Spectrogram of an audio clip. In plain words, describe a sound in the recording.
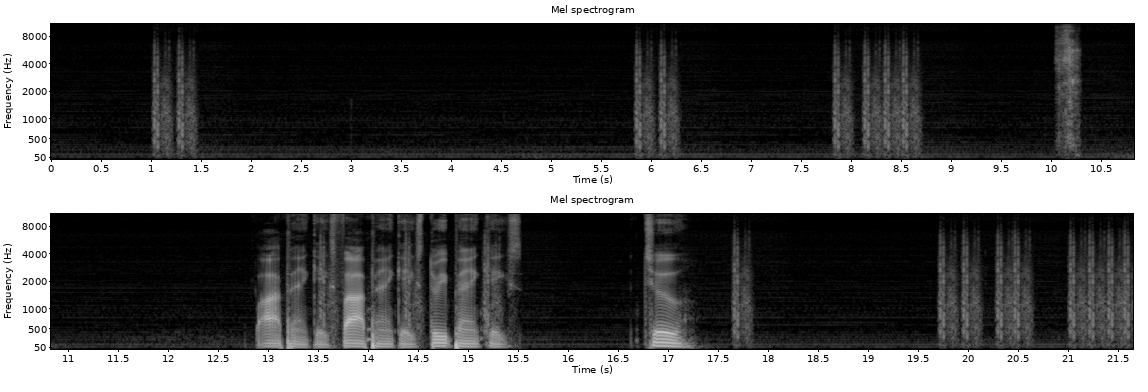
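Short electronic menu blips sound now and then.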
